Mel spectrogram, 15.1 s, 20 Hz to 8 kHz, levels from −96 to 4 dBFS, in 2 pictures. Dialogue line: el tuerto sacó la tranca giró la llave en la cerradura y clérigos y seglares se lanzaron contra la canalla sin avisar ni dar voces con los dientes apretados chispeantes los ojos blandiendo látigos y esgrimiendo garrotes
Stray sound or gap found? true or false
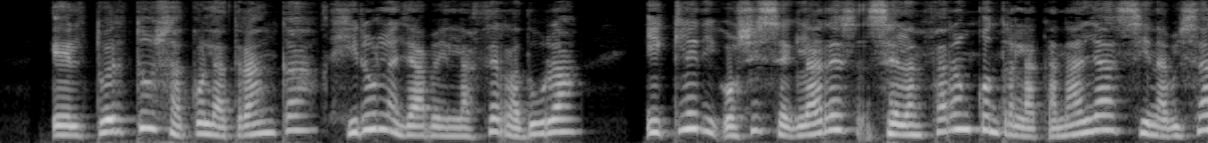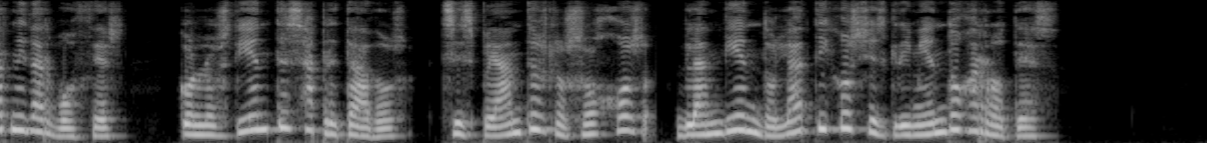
false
